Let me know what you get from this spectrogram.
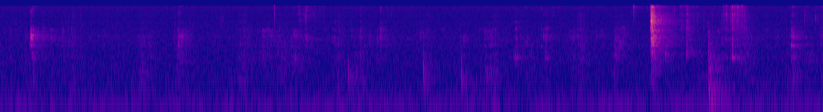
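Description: A person chewing a bite of breaded chicken nugget, with soft wet mouth clicks and a couple of sharper clicks a little over three seconds in.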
